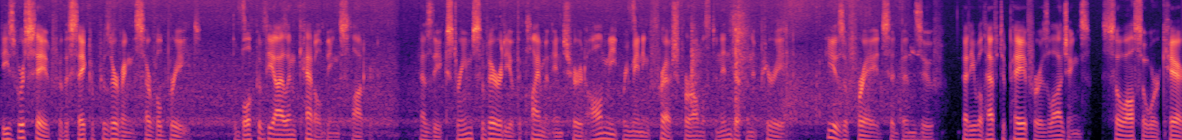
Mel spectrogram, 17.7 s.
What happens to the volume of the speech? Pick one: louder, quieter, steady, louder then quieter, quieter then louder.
steady.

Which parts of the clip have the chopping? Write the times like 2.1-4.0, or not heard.
10.3-11.8.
